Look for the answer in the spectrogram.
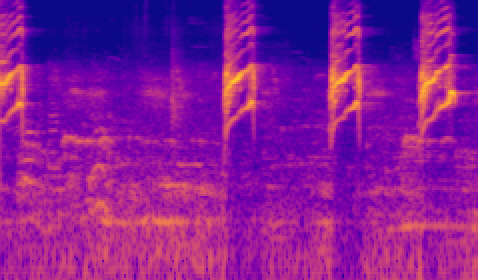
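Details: Three loud, shrill rising squeals from a lovebird, each about a second apart after a quiet start, in the song style known as nembak gereja sambung; a soft low hum runs beneath.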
